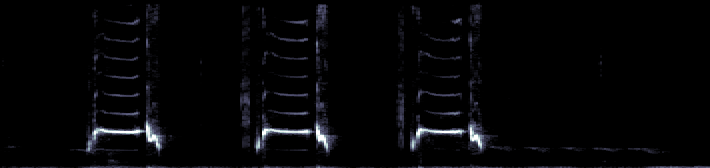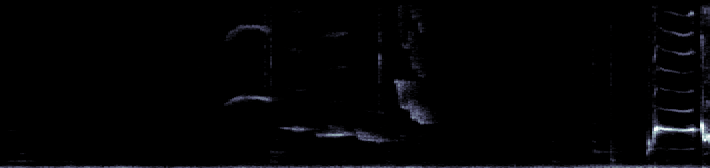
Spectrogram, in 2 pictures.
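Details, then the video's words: Fighter bar-winged prinia looking for a rival: three strong buzzy chip notes spaced about one second apart, a gap with soft high twitters over low background rumble, then a final loud note. "Prenjak Gacor Fighter Cari Lawan"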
